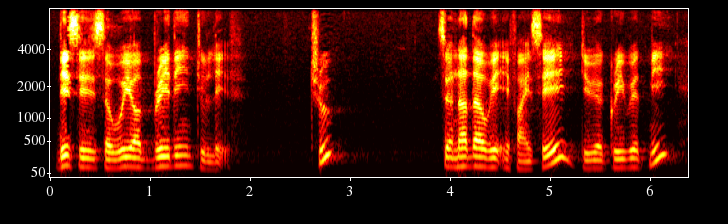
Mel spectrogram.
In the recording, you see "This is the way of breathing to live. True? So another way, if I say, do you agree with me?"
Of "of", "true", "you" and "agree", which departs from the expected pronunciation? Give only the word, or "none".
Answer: of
